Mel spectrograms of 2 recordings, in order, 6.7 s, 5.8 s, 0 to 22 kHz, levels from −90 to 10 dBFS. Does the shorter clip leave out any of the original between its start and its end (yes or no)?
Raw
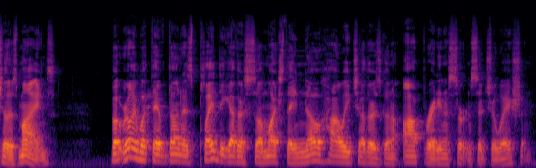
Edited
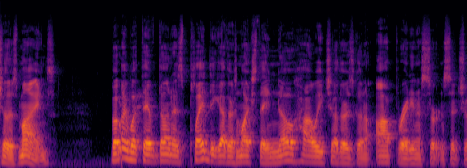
yes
